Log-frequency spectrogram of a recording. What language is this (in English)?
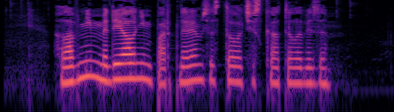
Czech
